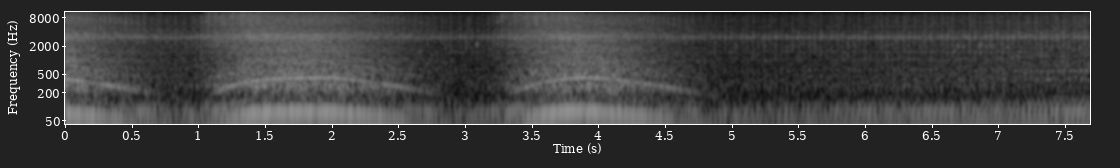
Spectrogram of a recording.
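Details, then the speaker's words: 1995 Isuzu Elf Outback Express diesel camper van, freshly imported; two clean throttle blips rising and falling smoothly back to a steady diesel idle, a healthy engine revving normally. "And that's it, diesel, baby."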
